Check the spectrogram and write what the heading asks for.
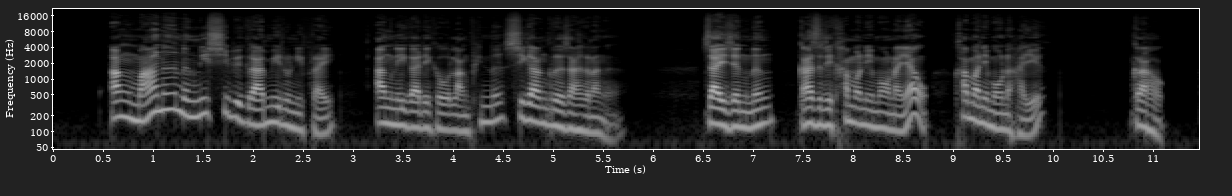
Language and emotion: Bodo, disgusted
